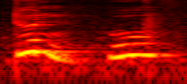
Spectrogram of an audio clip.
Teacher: bacaan idhar halqi sebab nun sukun bertemu dengan ha dan membacanya itu harus jelas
